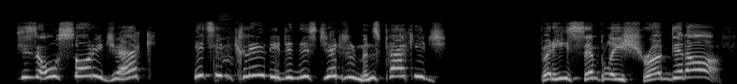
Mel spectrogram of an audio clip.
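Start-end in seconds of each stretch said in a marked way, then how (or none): 0.5-4.5 put-on English accent, pitched up. Reading out a story, quoting the hostess: put-on English accent. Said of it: "the hostess, had an English accent".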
